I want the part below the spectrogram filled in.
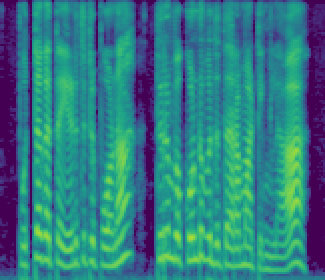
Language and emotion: Tamil, angry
